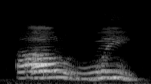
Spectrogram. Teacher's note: ایک تو را کو موٹا پڑھنا ہے اور ضاد کی آواز بھی موٹی ہوتی ہے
